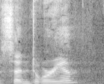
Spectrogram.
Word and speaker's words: Centaurium: I really liked the old name, the Centaurium, rhymes with Emporium.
